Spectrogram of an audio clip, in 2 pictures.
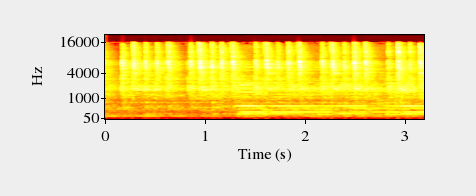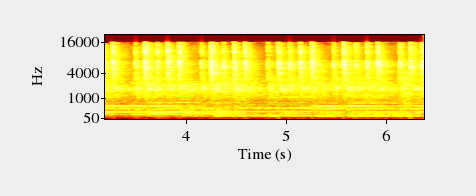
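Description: Live rock band opening a song: rapid, evenly repeated guitar strokes, joined about a second in by sustained chords and bass notes that make it louder.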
